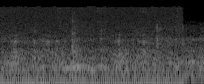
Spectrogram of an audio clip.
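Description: Faint room noise with a steady low electrical hum and a couple of faint clicks; the hum cuts off suddenly near the end.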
